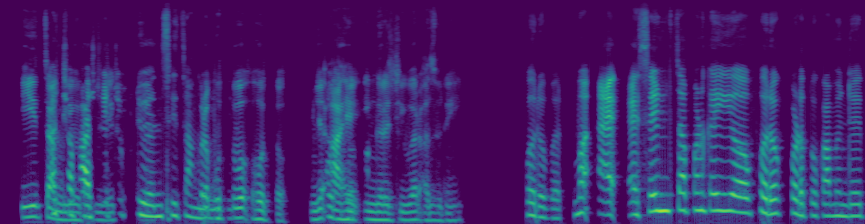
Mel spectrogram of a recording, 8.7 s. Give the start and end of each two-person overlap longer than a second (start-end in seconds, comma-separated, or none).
0.5-2.3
